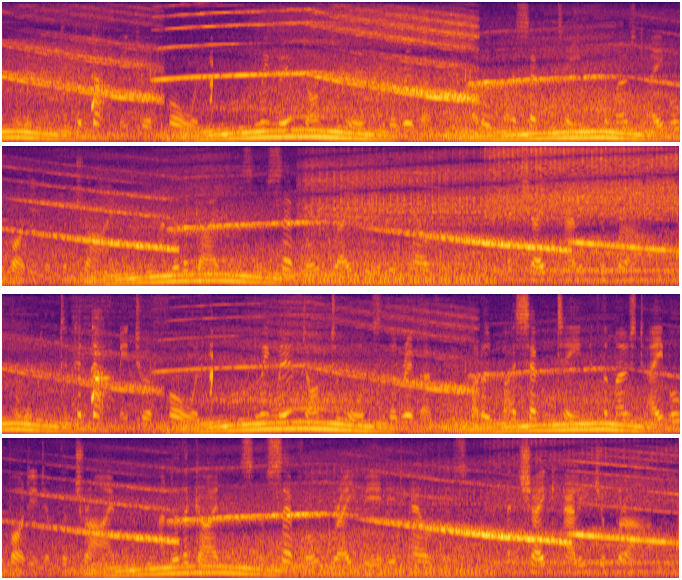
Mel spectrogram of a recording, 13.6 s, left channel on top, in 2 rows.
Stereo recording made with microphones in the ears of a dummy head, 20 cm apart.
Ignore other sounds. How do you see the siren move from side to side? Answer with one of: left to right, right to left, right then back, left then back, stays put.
left to right.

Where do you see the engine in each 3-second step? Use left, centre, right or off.
right, centre, left, left, left.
